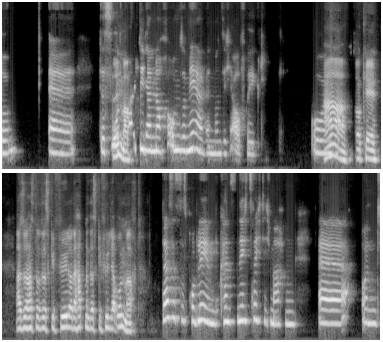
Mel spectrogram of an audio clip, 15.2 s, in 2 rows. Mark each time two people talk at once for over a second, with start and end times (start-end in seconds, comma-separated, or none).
none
